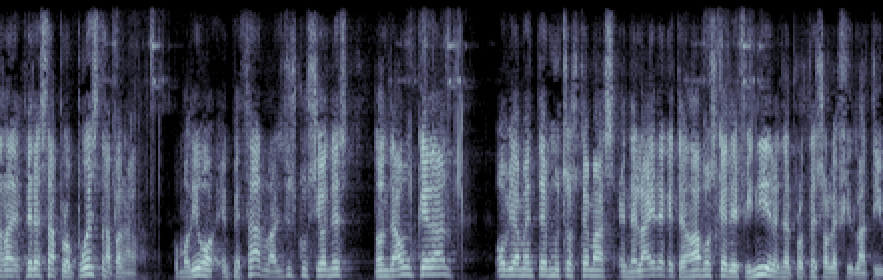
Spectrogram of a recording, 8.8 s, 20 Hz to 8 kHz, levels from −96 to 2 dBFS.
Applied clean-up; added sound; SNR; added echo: neural mask model DeepFilterNet 3.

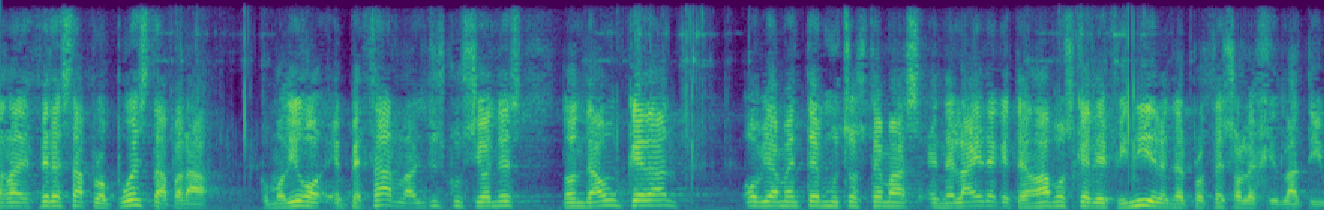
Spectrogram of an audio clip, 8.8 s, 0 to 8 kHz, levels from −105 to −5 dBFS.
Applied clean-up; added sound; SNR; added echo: neural separator model SepFormer DNS4.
